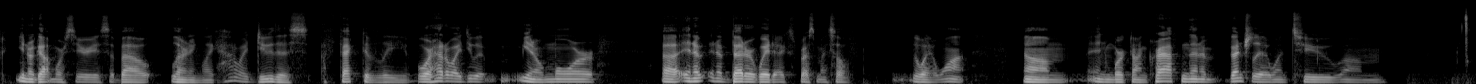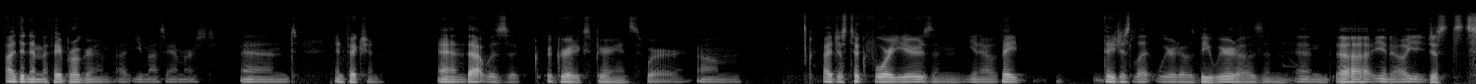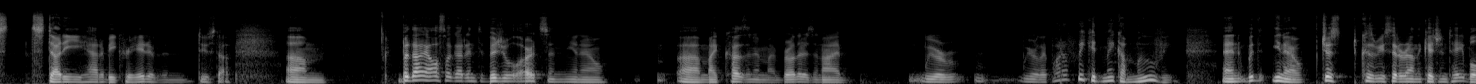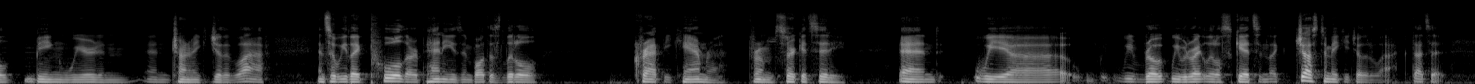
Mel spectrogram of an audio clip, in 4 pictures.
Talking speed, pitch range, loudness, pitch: 190 wpm, 110-125 Hz, -29 LUFS, 115 Hz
